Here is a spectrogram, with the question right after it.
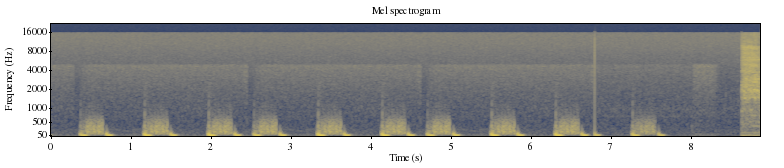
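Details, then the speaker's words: French bulldog heard through a stethoscope, regular heartbeat about 75 a minute with a whooshing sound between beats (lub-whoosh-dub), suggesting valve problem, likely bicuspid insufficiency, but left to a cardiologist: heart murmur. "If you hear something like a lub, whoosh, dub, lub, whoosh, dub, then there obviously is something wrong with a valve, a myocardium."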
